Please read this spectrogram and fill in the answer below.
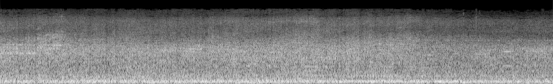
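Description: Motorbike traffic running along the street, under a steady loud rush of wind rumbling on the microphone.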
